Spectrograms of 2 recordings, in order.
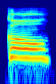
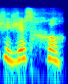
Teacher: take your hands and put it in front of your lips g-o-u is go no air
